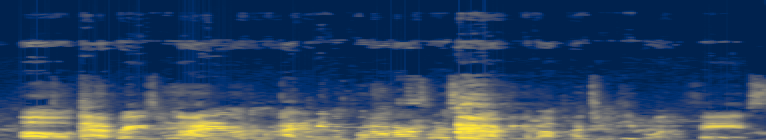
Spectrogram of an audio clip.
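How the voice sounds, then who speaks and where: Against noticeable background noise, a woman talks at a fairly quick pace with a fairly high pitch and lively intonation. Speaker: podcast co-host. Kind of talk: casual chat. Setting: live recording in a coffee shop. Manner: loud; animated.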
